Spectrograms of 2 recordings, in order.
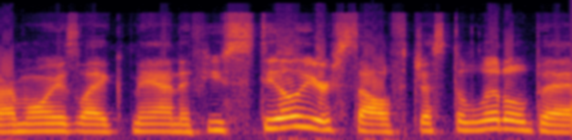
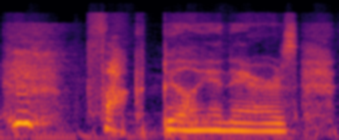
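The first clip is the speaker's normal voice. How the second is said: put-on angry whisper, quieter; 7 dB quieter than usual. Retelling a topic that came up during an ASMR stream: imitating own angry whisper. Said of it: "angrily whispering about".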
